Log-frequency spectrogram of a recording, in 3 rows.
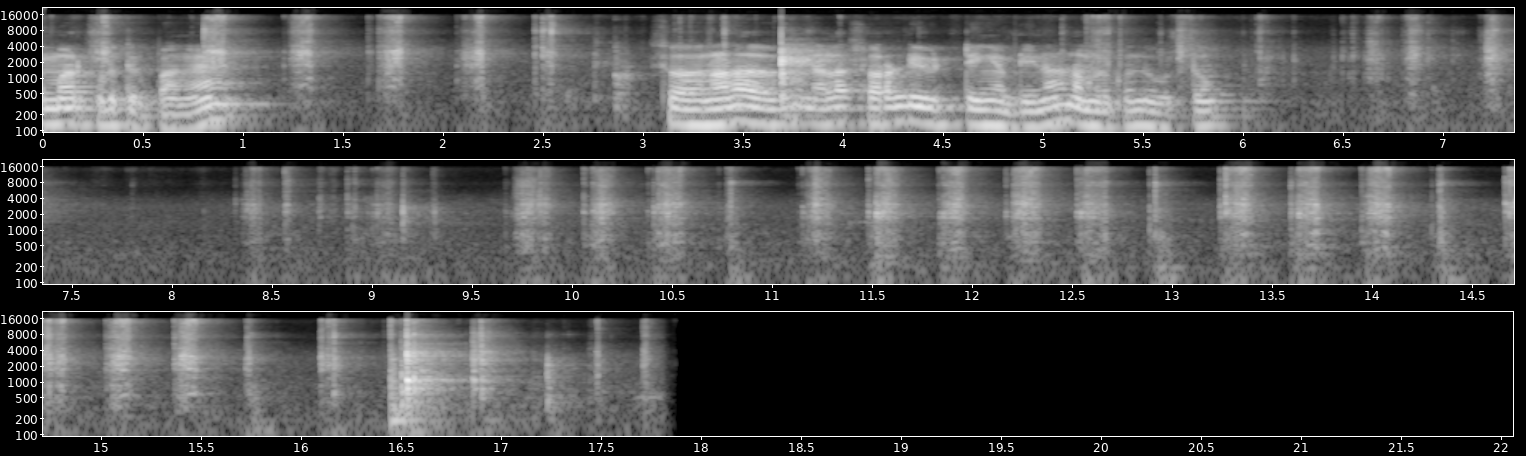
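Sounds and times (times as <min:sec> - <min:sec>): metal pins being scraped: 0:08.3 - 0:16.3.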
